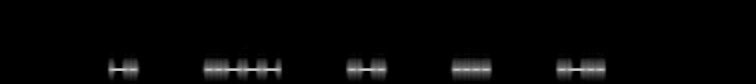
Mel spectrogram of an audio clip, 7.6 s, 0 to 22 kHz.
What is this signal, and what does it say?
Morse code, heard as a keyed tone, about 25 wpm, spaced as for 10 wpm, 700 Hz. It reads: N2RHL
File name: Lesson 16g - Letter c - Call Signs 25wpm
